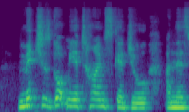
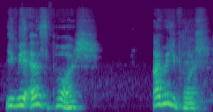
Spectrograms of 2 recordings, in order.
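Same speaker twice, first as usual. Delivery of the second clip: lips pushed up, put-on posh English voice; 3 semitones higher than usual. Shown as a demonstration. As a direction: play it ever so posh, lips lifted. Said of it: "if you try and talk like this".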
